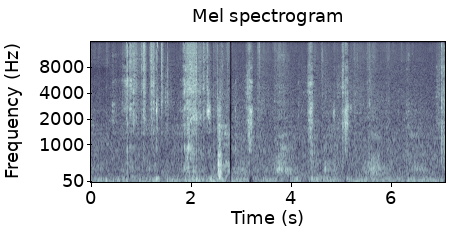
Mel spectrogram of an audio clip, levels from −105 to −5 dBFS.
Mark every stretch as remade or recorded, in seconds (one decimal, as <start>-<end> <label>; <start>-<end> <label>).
0.0-7.1 recorded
